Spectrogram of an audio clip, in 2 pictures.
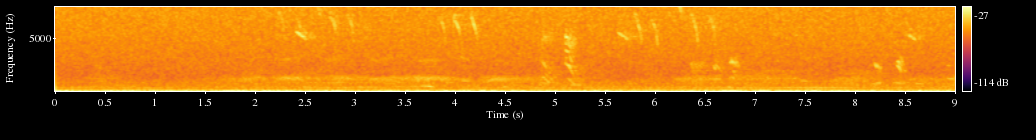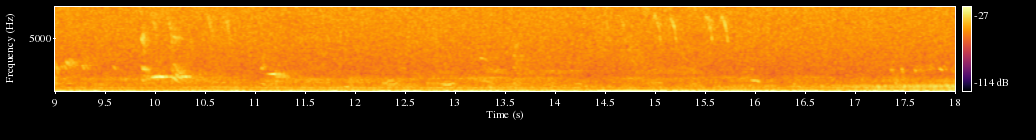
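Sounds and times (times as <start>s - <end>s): small birds chirping: 2.3s - 14.1s.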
